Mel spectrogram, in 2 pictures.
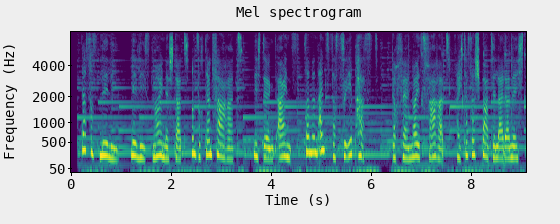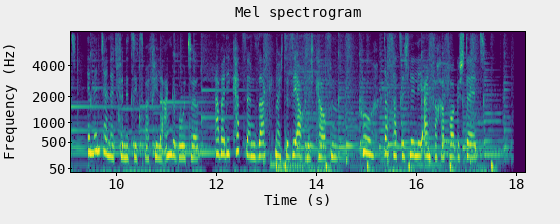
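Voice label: German, female, Explainer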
